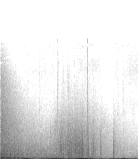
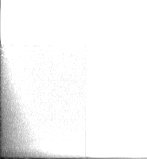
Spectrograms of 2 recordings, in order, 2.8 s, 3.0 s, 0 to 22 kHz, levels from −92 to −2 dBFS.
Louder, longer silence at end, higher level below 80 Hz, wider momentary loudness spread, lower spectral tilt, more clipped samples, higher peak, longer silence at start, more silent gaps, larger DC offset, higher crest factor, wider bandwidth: second, -32 LUFS vs -26 LUFS; second, 0 s vs 1.45 s; first, -28 dBFS vs -42 dBFS; second, 11 LU vs 22 LU; about the same, -6.5 dB/octave vs -7 dB/octave; neither; second, -12 dBFS vs -2 dBFS; about the same, 0 s vs 0 s; neither; neither; second, 16 dB vs 24 dB; about the same, 10 kHz vs 10 kHz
